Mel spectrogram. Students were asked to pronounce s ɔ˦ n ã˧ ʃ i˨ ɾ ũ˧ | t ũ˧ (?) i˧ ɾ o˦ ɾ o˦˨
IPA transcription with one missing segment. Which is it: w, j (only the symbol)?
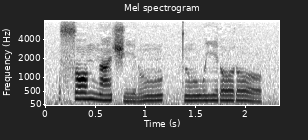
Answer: w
